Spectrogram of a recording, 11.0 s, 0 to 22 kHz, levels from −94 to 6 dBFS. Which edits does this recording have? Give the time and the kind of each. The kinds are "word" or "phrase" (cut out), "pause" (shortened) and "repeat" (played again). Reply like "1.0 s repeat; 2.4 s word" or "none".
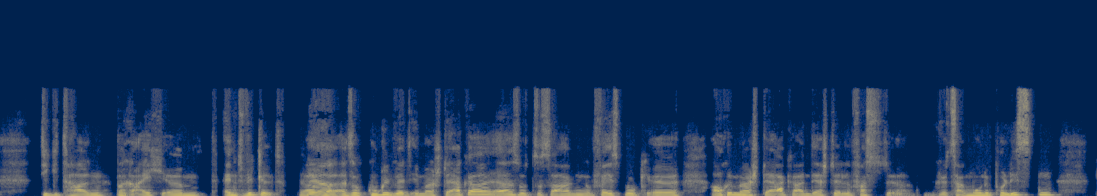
2.2 s pause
